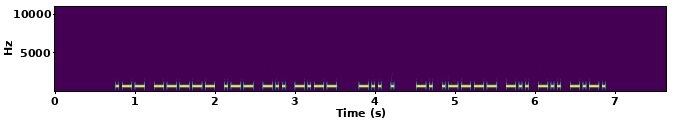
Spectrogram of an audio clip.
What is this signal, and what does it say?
Morse code, heard as a keyed tone, about 30 wpm, 700 Hz. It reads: W0WDY DE N1DDC
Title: USA Callsign DE Callsign - 5 Characters - 30wpm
